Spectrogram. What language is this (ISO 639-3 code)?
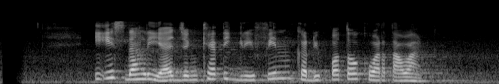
sun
